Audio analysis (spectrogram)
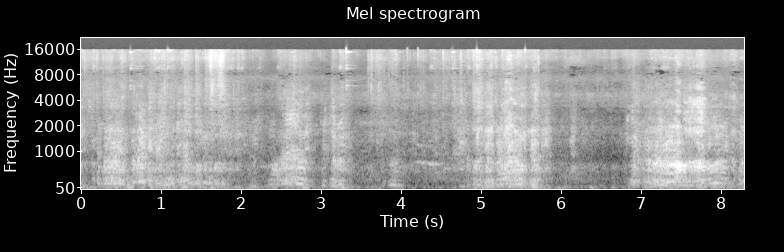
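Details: Playful Jindo dogs in a rural setting trade gruff growls in clusters about every two seconds, with softer pauses between rough, huffing bouts.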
